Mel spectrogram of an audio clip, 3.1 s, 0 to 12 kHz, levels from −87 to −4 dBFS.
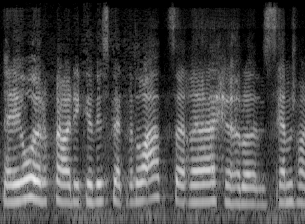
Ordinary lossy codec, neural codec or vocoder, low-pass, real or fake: Opus, 32 kbps; codec, 16 kHz in and 24 kHz out, 0.6 kbps, FocalCodec, streaming, 2048 codes; 10.8 kHz; fake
